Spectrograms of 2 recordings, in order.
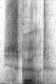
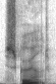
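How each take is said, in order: No difference in how they are said.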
